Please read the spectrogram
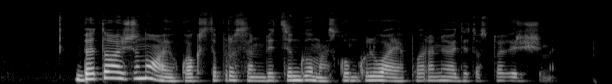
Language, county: Lithuanian, Panevėžys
